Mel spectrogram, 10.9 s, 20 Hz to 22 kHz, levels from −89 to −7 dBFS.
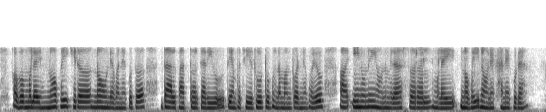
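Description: No technical faults occur in this speech, which carries the narrow, telephone-band sound of G.711 coding with nothing above roughly 3.8 kHz.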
